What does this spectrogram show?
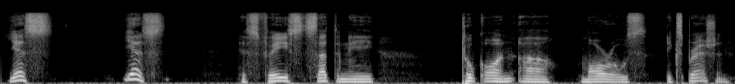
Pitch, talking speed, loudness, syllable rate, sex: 135 Hz, 80 wpm, -18 LUFS, 3.5 syllables/s, male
